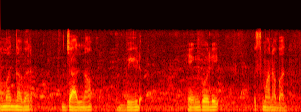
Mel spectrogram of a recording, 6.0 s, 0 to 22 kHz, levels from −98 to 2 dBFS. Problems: background sounds at intervals, continuous background conversations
